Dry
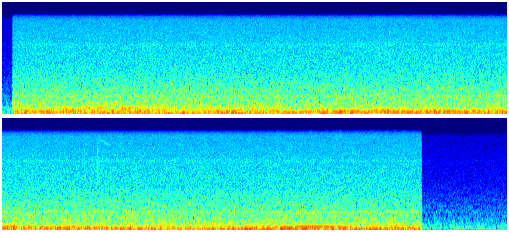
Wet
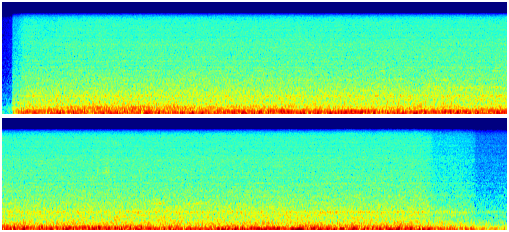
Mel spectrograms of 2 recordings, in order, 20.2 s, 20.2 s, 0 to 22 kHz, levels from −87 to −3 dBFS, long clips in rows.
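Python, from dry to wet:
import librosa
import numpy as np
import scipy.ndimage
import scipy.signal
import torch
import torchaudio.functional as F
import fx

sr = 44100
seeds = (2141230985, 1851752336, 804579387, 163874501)

p1 = x + fx.echo_feedback(x, sr, ms=848, feedback_pct=37, wet_db=-5, dry=0)
y = fx.rev_gated(p1, sr, seeds[0], gate_ms=250, shape='rising', drr_db=-6.0)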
